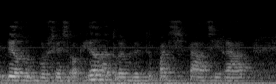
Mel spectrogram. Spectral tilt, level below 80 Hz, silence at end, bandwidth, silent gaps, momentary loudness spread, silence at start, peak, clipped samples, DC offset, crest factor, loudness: -7.5 dB/octave; -38 dBFS; 0 s; 8.2 kHz; none; 8 LU; 0 s; -14 dBFS; under 0.1%; under 0.1%; 16 dB; -31 LUFS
